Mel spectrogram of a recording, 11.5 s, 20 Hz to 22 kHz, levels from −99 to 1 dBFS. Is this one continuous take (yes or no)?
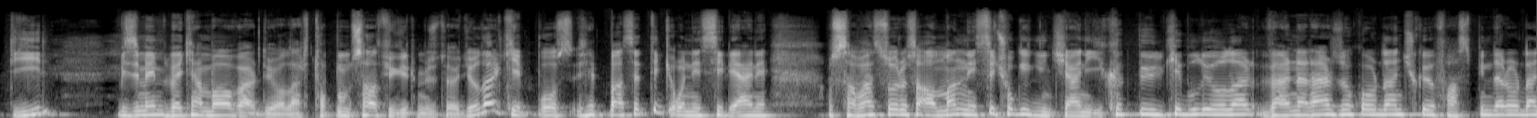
no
